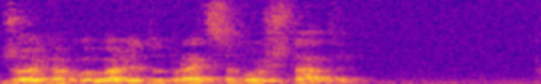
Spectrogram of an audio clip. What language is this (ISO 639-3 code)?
rus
